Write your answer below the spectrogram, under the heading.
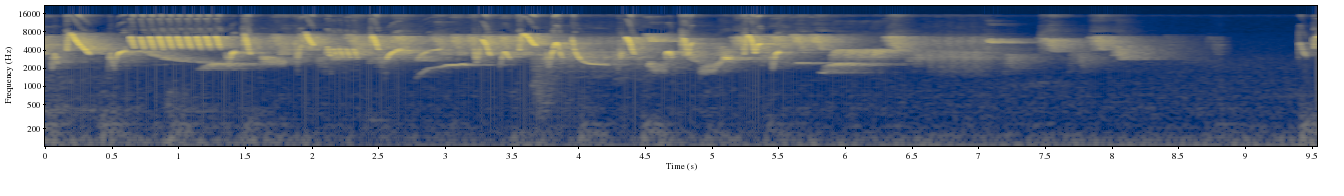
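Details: Yellow-fronted canary (sanger) in lively, clear-voiced rolling song (gacor ngeroll), used as a tutor recording for other birds: a fast buzzy trill opens, then slurred whistles and chattering notes that slowly fade, over a faint low hum.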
